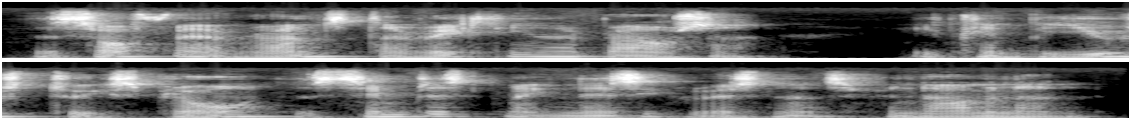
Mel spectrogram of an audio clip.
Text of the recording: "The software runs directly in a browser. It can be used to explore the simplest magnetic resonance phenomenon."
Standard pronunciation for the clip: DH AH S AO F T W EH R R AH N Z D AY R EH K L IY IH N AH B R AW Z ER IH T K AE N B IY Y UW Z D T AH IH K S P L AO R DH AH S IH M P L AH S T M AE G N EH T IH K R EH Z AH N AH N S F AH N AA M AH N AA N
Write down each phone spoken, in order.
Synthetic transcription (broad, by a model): DH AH S AO F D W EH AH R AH N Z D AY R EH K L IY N AH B R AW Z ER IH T K AE N B IY Y UW S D S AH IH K S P L AO DH AH S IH M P L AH S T M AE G N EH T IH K R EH S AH N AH N S F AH N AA M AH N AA N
